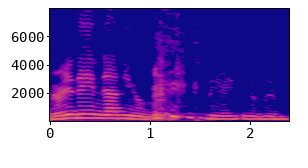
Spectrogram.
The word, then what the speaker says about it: Meridianum: And then of course, the Praetorium and the Castrum Meridian, sorry, I can't pronounce it. Meridianum.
